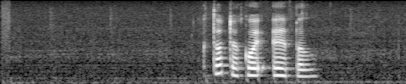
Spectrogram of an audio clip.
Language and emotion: Russian, neutral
